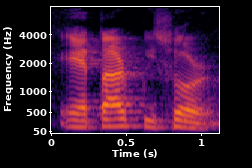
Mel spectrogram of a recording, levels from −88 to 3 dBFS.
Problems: none marked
